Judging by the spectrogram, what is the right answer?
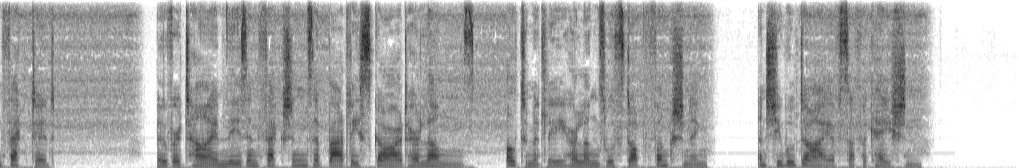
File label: Narration Cystic fybrosis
